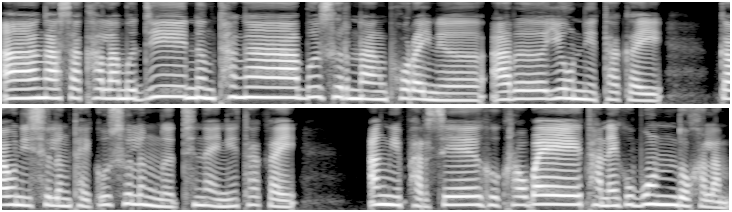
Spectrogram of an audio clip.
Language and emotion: Bodo, disgusted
